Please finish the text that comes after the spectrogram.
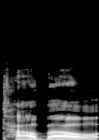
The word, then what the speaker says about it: Taobao: a digital store called Taobao I believe is how you say it in China this is a likely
